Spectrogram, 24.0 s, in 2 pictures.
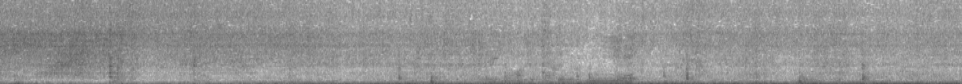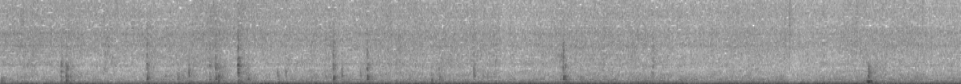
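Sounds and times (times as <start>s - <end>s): liver sizzling in a wok: 0.0s - 24.0s
steady low hum: 2.5s - 24.0s
wooden spatula scraping a pan: 8.0s - 18.3s.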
